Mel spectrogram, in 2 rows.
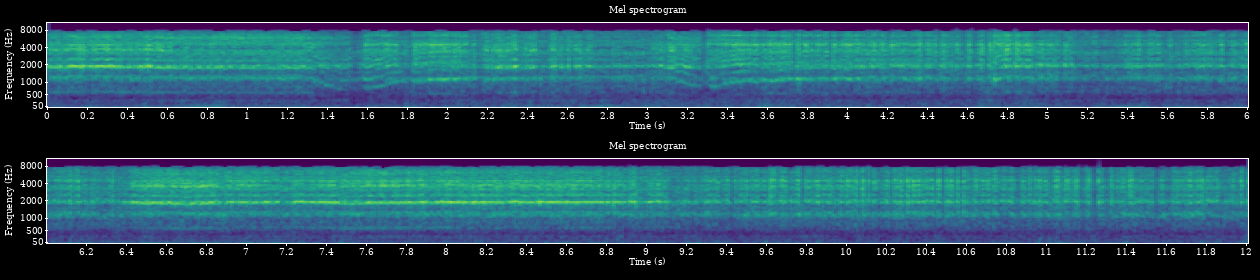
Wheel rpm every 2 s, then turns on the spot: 160, 150, 170, 170, 170, 170.
none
